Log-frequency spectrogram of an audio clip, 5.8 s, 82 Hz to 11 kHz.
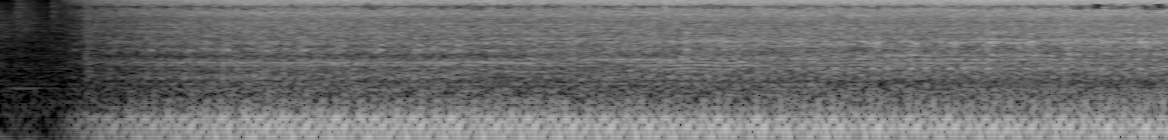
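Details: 5.3 LS-swapped Pontiac Firebird after fitting an LS1 Corvette fuel filter regulator: deep, even V8 burble rising smoothly with throttle, no misfire or stumble; runs much better, fuel delivery sounds healthy.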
